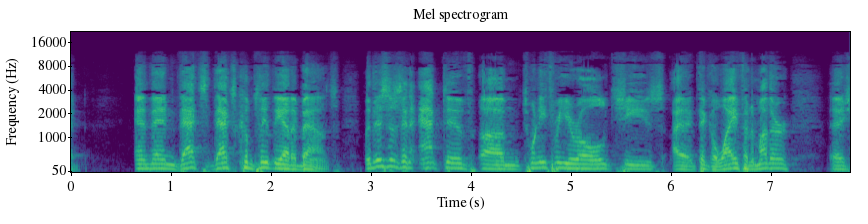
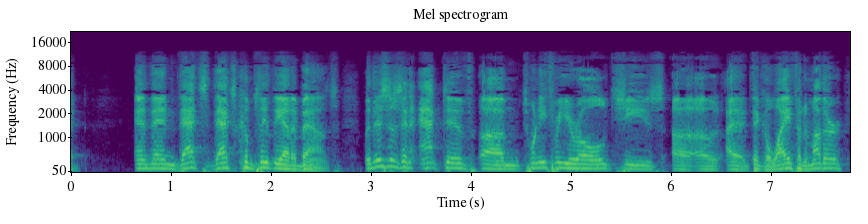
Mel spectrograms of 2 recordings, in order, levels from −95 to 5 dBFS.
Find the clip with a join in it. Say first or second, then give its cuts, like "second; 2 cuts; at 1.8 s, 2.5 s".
first; 1 cut; at 6.0 s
